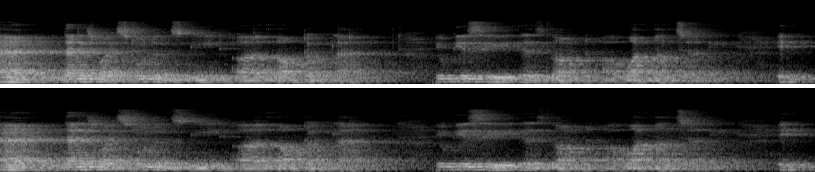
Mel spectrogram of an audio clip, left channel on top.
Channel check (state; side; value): normal; both; correlation 0.84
